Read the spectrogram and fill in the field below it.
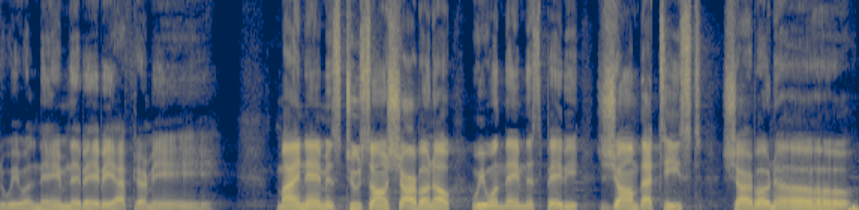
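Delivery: hammed-up French accent; pompous Frenchman with a thick accent. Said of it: "that French guy jumped out".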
